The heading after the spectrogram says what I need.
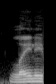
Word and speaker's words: Laney: I'm Layne and we're talking today with Laney Delaney how are you yes I pronounced your name right you got it yeah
